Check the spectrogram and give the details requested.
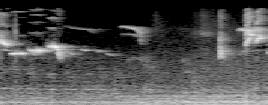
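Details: Released spotted Sunda robin captured on a mobile phone: a few loud, high, sliding whistles opening and closing the phrase, with a thin falling note between and low hum behind.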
